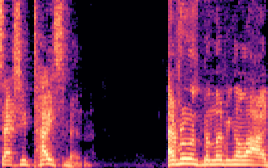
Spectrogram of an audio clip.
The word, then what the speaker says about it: Theismann: It's actually Theismann. Everyone's been living a lie, Dom. So proper pronunciation is not Joe Theismann, not Joe Theismann. It is Joe Theismann.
